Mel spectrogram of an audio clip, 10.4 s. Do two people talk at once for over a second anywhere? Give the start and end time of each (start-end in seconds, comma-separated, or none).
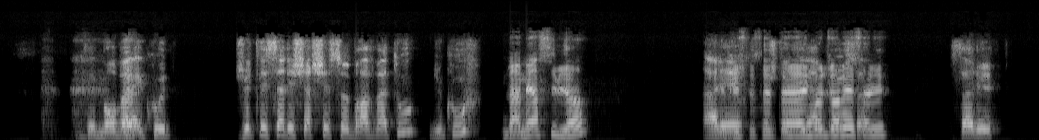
7.2-8.6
